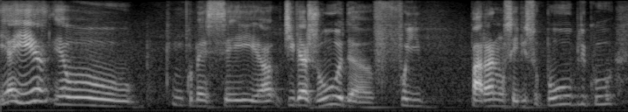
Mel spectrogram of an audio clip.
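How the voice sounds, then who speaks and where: A man with a high pitch talks at a very slow pace, his intonation lively. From Brasília, Brazil (moved from Rio at age 7). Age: 50s. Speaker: accountant, business owner. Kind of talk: interview.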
